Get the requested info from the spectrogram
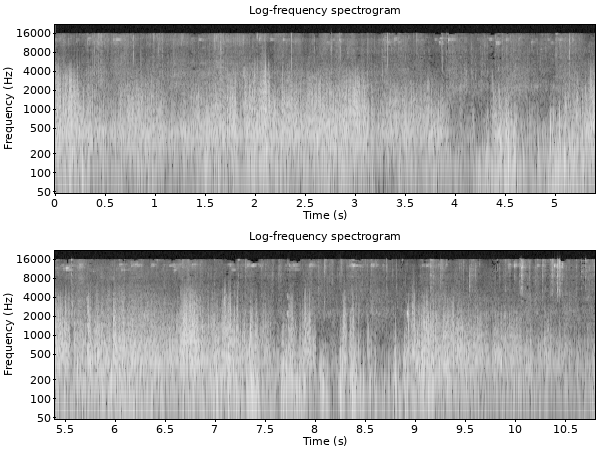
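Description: Hoofbeats of a ridden horse moving along a dirt trail, heard from the saddle, with strong wind buffeting the microphone.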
